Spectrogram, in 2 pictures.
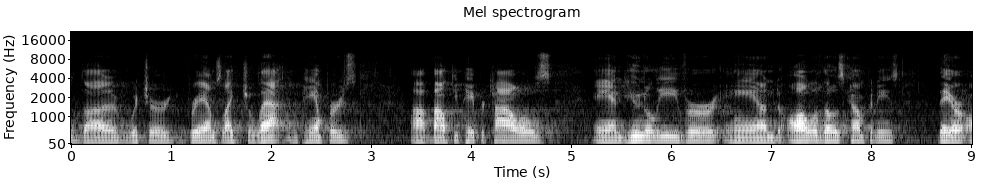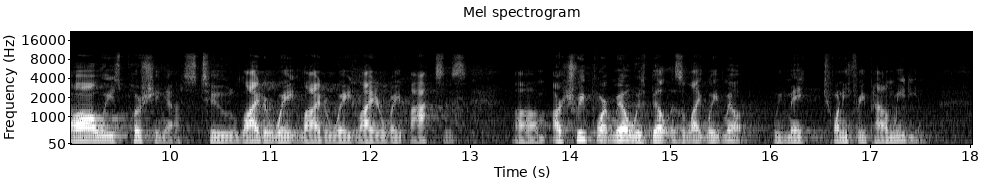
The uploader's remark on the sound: During the session "Milling Around" at the Paper Recycling Conference 2012.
